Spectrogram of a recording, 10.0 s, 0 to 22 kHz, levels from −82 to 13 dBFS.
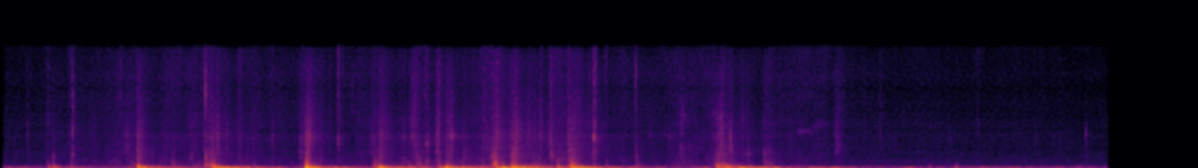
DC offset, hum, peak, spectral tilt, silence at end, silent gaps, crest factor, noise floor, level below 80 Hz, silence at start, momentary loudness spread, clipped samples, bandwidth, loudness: under 0.1%; none; 0 dBFS; -7.5 dB/octave; 1.15 s; none; 20 dB; -43 dBFS; -20 dBFS; 0.05 s; 22 LU; under 0.1%; 13 kHz; -23 LUFS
